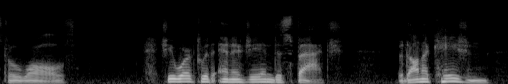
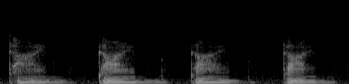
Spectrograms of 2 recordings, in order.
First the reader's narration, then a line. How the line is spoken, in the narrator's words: ever so gently, no more than water tapping on velvet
